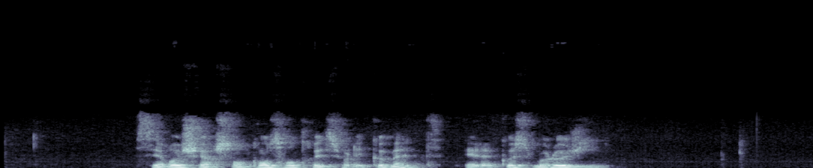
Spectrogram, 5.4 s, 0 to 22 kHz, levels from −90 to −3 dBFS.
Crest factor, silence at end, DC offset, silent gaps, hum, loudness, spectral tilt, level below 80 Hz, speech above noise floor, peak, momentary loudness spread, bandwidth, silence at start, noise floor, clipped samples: 18 dB; 1.35 s; under 0.1%; none; none; -19 LUFS; -7 dB/octave; -62 dBFS; 50 dB; -2 dBFS; 11 LU; 7.2 kHz; 0.9 s; -69 dBFS; under 0.1%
